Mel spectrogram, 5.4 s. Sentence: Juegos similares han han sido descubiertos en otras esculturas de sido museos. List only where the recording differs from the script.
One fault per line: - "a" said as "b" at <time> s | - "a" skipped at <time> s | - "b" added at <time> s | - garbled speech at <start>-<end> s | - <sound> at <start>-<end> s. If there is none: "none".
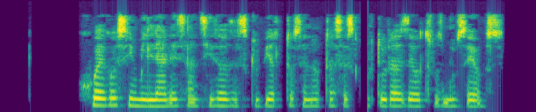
- "han" skipped at 2.0 s
- dropout at 3.6-3.7 s
- "sido" said as "otros" at 4.1 s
